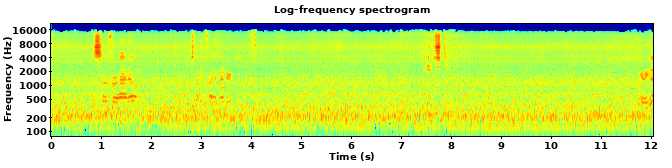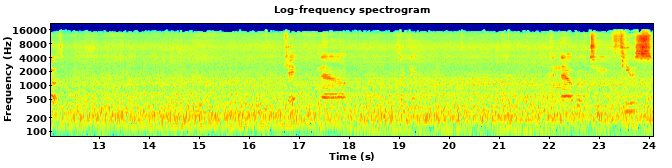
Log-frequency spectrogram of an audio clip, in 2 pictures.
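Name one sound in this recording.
A man talks in short bursts close by.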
